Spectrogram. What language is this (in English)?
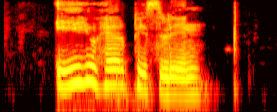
Esperanto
